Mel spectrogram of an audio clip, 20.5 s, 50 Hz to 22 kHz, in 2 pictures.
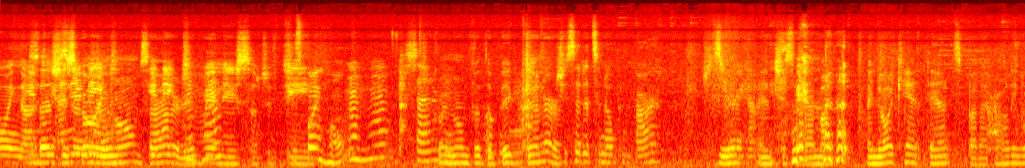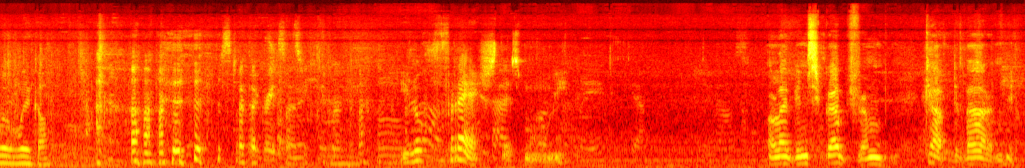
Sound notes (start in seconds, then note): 11.1 laughter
